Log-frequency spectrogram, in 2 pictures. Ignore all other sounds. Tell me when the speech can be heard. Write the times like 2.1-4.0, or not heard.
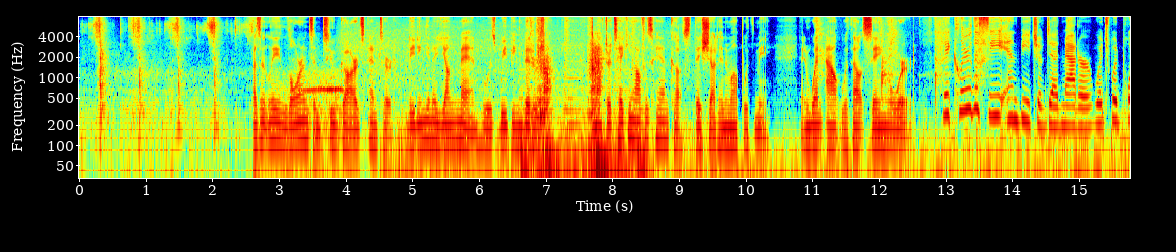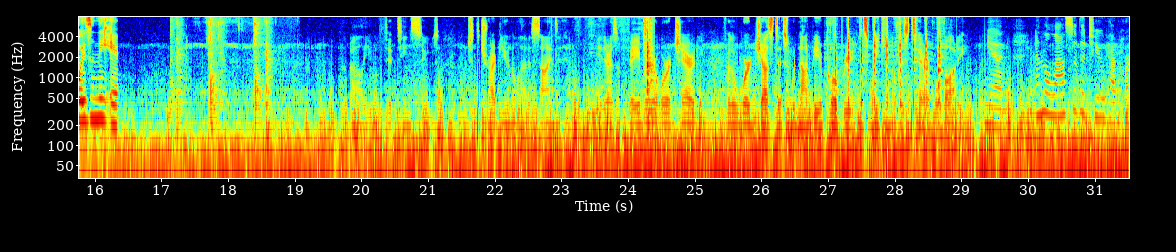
2.6-16.4, 19.7-31.4.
